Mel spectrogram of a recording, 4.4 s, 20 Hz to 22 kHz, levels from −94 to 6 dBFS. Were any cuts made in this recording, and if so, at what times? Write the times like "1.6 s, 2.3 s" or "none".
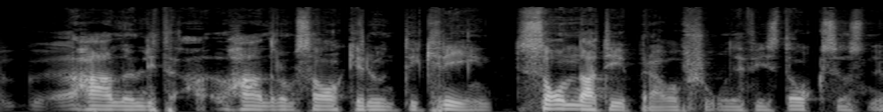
2.4 s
